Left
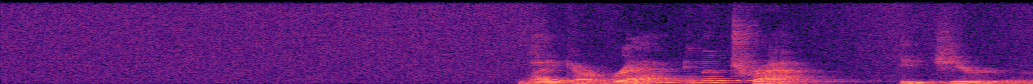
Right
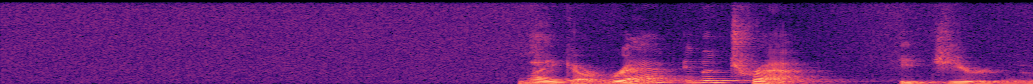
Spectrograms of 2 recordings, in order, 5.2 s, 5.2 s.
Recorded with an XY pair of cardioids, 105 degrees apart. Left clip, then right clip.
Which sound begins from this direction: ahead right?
A man speaking, at 2.6 s.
